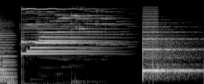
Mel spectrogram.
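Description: Background saxophone music cuts off, then two ringing ding sound effects follow: a bright, high chime, and about a second later a lower bell-like ding, each fading out.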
